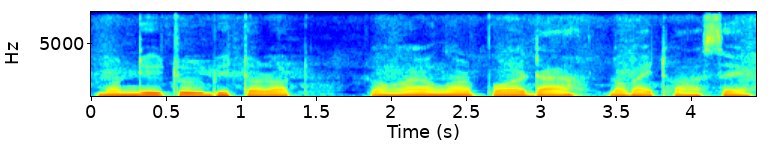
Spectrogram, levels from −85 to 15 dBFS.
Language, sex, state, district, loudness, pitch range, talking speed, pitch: Assamese, female, Assam, Sonitpur, -12 LUFS, 185-200 Hz, 110 wpm, 195 Hz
